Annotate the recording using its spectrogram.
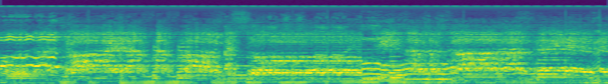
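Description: Choir singing a gospel worship song in held, wavering notes over instrumental accompaniment with a steady bass line.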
